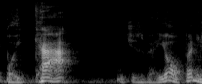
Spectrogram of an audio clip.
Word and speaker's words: poiché: And you say poiché, which is very open, you say poiché.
